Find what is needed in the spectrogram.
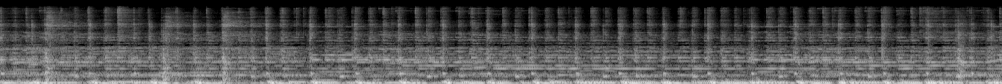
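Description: Live band playing a Purépecha pirekua for dancing, with a steady beat and heavy bass.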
